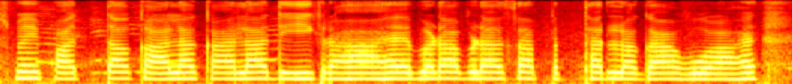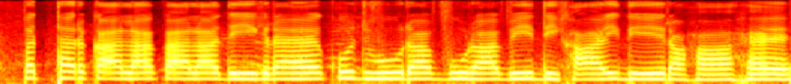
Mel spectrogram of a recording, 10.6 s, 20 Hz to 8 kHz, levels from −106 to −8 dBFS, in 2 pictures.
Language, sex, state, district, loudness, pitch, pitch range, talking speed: Hindi, male, Maharashtra, Aurangabad, -11 LUFS, 210 Hz, 205-220 Hz, 160 wpm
